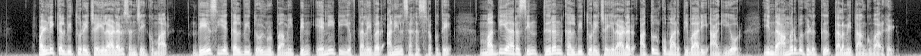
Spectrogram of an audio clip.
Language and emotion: Tamil, neutral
